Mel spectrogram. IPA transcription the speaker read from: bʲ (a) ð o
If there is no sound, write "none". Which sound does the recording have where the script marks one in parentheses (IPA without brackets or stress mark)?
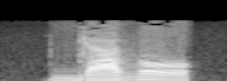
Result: a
